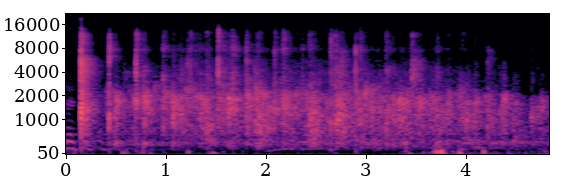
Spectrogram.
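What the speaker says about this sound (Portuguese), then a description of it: "uma salva de palmas para o nosso apresentador aqui" An audience claps for a presenter at a live session, a sharp opening burst settling into steady, moderately quiet applause from a small group, with a faint voice underneath.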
